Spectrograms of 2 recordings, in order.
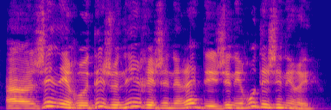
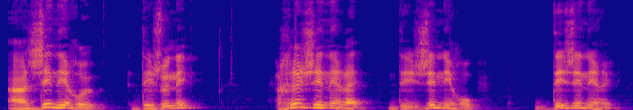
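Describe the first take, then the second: First: The sentence is spoken at a faster pace. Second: The sentence is spoken at a slower pace.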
